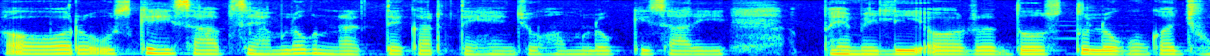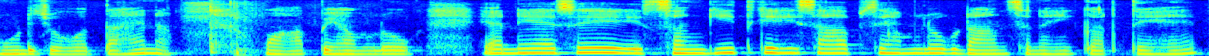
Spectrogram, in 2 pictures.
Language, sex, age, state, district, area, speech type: Hindi, female, 18-30, Madhya Pradesh, Bhopal, urban, spontaneous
